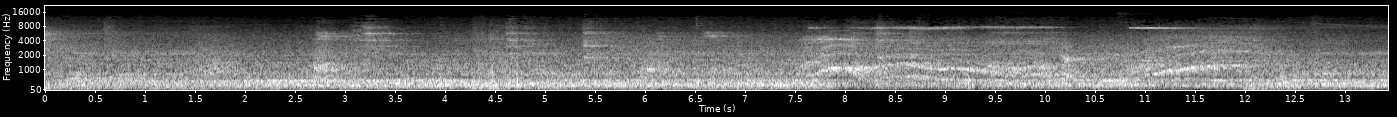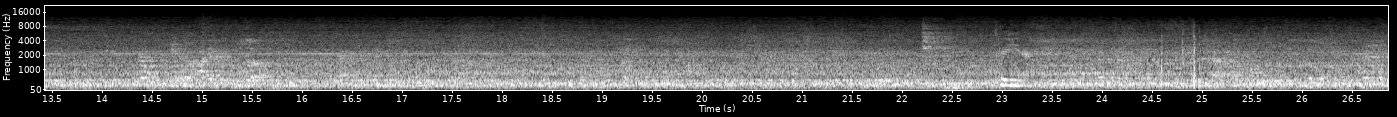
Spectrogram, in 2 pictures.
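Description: A packaging machine hums steadily.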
